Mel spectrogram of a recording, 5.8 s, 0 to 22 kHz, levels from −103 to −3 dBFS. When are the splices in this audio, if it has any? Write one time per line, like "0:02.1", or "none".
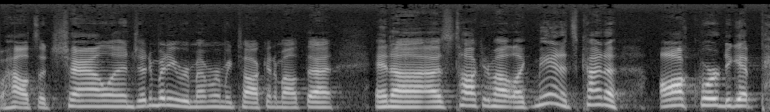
none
